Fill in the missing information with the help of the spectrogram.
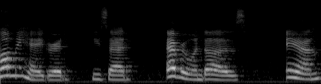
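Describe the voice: The speaker is doing plain reading aloud.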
